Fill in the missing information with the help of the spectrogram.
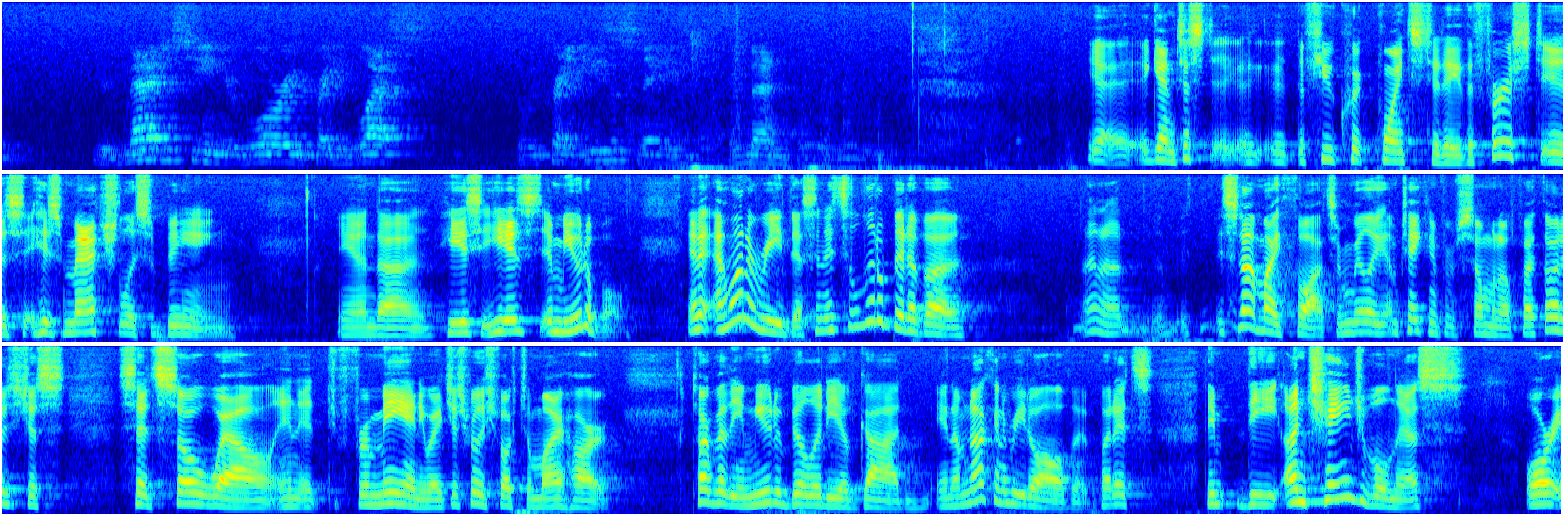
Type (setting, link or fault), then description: setting, large echoing room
